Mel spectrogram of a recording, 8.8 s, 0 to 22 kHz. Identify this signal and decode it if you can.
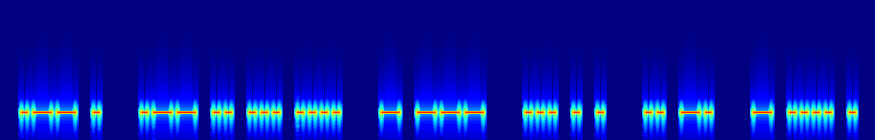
Morse code, heard as a keyed tone, about 21 wpm, 700 Hz. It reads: WE WISH TO SEE IN THE
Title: Sentences with 9-Word Phrases - Spoken Beginning - 20wpm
